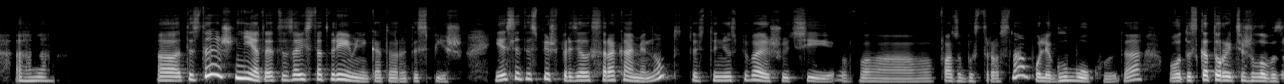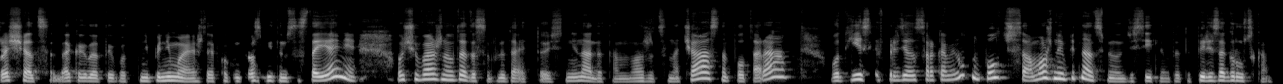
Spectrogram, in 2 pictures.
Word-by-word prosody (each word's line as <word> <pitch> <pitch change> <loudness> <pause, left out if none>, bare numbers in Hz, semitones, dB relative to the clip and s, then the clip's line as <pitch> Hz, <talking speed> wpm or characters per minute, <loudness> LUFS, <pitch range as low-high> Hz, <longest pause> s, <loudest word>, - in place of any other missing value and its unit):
Ага. 170 0 -2 1.0
А, 185 -1 +5
ты 225 - +2
знаешь, 410 - +7
нет, 265 - +9
это 185 +2 +2
зависит 230 +2 +3
от 235 +1 +1
времени, 200 -11 +5
которое 150 -1 -3
ты 150 - -5
спишь. 135 -2 -7 0.3
Если 225 +7 +3
ты 255 0 0
спишь 250 0 0
в - - -22
пределах 185 -2 +2
40 200 0 +3
минут, 180 - -1
то - - -7
есть 175 -1 -5
ты 185 - -1
не 180 0 +2
успеваешь 185 -3 +1
уйти 155 -3 -2
в, 140 0 -12
а, 140 -1 -7
фазу 160 -1 -2
быстрого 145 -1 -6
сна, 330 - +1
более 160 - +1
глубокую, 155 -5 -1
да, 215 +8 -2 0.2
вот 165 +3 0
из 175 - 0
которой 210 -3 +7
тяжело 175 -2 +1
возвращаться, 150 0 -1
да, - - -4
когда 155 -3 -3
ты 150 0 -7
вот 140 -1 -12
не 155 -1 -2
понимаешь, 160 -4 0
да, 150 - -5
и - - -5
в 145 - -28
каком-то 155 0 -7
разбитом 165 -1 -4
состоянии, 180 - +2 0.4
очень 220 +3 -3
важно 235 -1 +1
вот 205 - -5
это 190 -7 +1
соблюдать. 150 -2 -8
То - - -12
есть 135 - -11
не 165 0 -4
надо 155 -5 -3
там 130 +1 -13
ложиться 145 -1 -10
на 140 - -8
час, 275 +5 +1
на 180 - -5
полтора. 315 - -2 0.4
Вот 170 +1 -4
если 225 +1 0
в 210 - -19
пределах 210 +1 -2
40 205 0 -4
минут, 325 - -3
ну, 295 - +1
полчаса, 295 - -1
можно 275 +6 +3
и 260 - +4
15 255 - -1
минут, 140 -2 -5
действительно, 145 +1 -7
вот 140 +1 -18
эта 145 - -14
перезагрузка. 175 -1 -2
175 Hz, 190 wpm, -20 LUFS, 150-215 Hz, 1.0 s, нет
